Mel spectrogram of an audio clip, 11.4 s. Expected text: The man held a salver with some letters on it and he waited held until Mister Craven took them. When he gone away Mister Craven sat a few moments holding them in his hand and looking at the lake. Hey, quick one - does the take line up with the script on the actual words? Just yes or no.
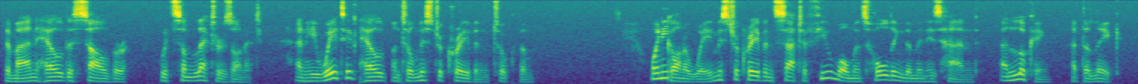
yes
